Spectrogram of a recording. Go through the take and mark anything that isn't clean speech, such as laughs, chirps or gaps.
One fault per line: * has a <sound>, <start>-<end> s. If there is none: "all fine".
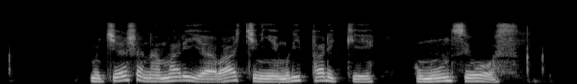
all fine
